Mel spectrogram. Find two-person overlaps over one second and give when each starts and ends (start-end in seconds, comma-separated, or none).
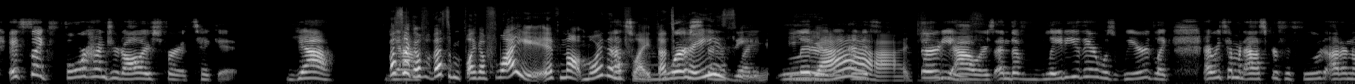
6.1-9.7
